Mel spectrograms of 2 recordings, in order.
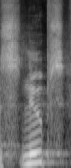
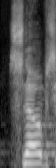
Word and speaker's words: Snopes: sure I went to snoops is that what it's pronounced nope snoops Snopes yeah I don't know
